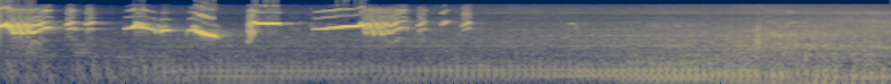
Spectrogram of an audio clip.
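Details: White-rumped shama singing vigorously in an aviary, used to lure other birds into song; fast, sharp whistles and descending slurred notes for about two seconds, then fading into a soft rushing background.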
